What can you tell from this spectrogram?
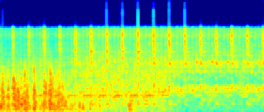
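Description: Sharp, even knocks about eight per second ride over the diesel idle, a steady mechanical knock whose cause is still unknown.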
